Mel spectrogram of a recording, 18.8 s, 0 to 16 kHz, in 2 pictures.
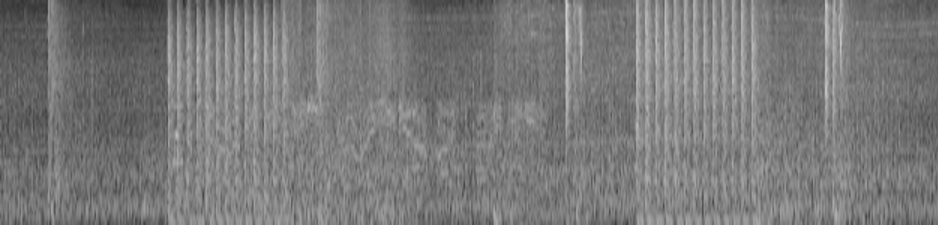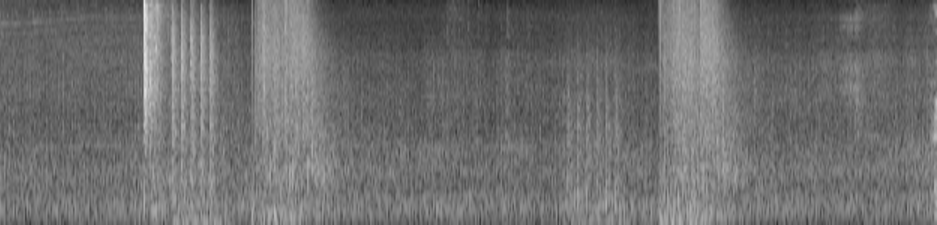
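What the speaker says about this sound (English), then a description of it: "You can see it's firing like a very heavy 50 millimeter cannon" Repeated heavy bursts from an Apache helicopter's 50 mm cannon in a video game, loud rapid volleys coming in clusters with short gaps, alone with no talk.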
